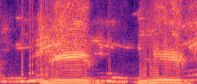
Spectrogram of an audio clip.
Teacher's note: और खुश्क होंठ से निकलता है मीम।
